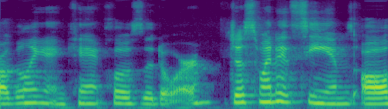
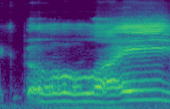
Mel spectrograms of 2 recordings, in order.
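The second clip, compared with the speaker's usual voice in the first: high croak, word "light" drawn out; 6 semitones higher, 3 dB quieter than usual. Recapping the villain disappearing, imitating Ansem's funny voice. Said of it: "He's like".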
